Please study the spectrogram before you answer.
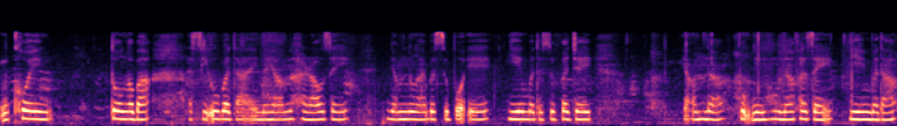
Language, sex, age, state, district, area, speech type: Manipuri, female, 18-30, Manipur, Kakching, rural, spontaneous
